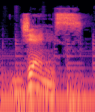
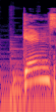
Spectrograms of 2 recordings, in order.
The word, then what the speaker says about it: gents: दोस्तों, ये शब्द हमने बहुत जगह देखा होगा और इसका उच्चारण होता है जेंट्स। आप सोच रहे होंगे जी की आवाज तो हमने सीखी है ग, तो इस शब्द का उच्चारण गेंट्स क्यों नहीं?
